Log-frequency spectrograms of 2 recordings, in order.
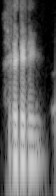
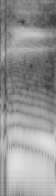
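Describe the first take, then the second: First: রি said short, vowel kept brief; quick clipped রি. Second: রি with the vowel stretched a little; long ri. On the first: Teacher answering a student on the short ri, brief. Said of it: "short রি এর উচ্চারণ হবে যেমন রি". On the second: Teacher answering a student on the long ri, drawn out. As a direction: draw out the i in রি. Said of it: "একটু দীর্ঘ করে উচ্চারণ করতে হবে". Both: Shown as a demonstration.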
